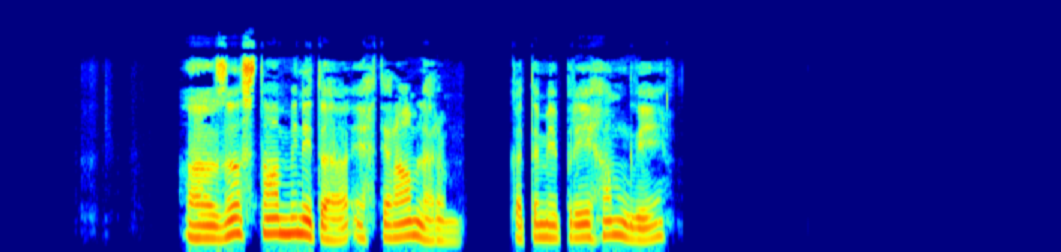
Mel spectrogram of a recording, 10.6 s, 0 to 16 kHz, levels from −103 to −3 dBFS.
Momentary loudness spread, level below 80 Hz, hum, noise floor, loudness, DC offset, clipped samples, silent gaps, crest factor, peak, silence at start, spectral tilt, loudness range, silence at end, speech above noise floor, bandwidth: 15 LU; -74 dBFS; none; under -90 dBFS; -26 LUFS; under 0.1%; under 0.1%; 4.65-5.10 s, 5.25-5.29 s, 5.61-5.65 s; 22 dB; -8 dBFS; 1.85 s; -4 dB/octave; 9 LU; 4 s; over 64 dB; 10 kHz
